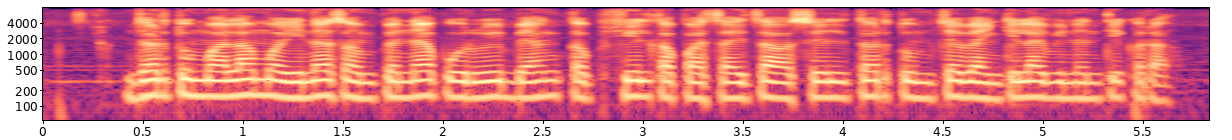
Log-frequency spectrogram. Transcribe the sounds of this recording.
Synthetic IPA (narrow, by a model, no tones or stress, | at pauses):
d͡zəɾt̪um̤alaməɦinasəmpəɳjapuɾʋibãŋk̚t̪əpɕiːlt̪əpasajt͡saəselt̪əɾt̪umt͡ɕjabɛ̃ŋkelaʋinənt̪iːkəɾa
